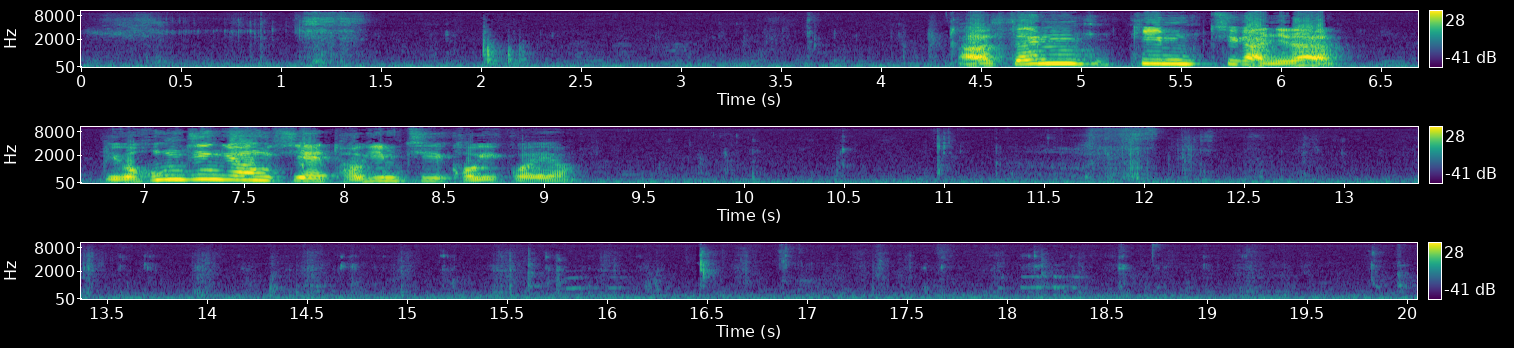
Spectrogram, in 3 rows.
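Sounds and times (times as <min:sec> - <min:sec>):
crunchy wet chewing: 0:00.2 - 0:01.9, 0:03.2 - 0:04.4, 0:09.8 - 0:20.0.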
